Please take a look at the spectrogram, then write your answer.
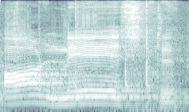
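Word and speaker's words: honest: ऑनेस्ट, और ऑनेस्ट अ है, तो इसके लिए क्या लगाएंगे?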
